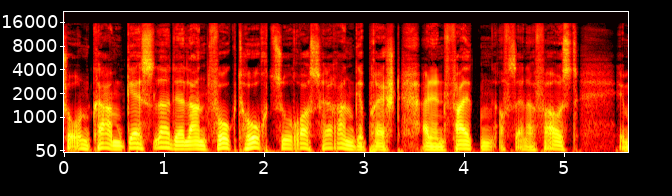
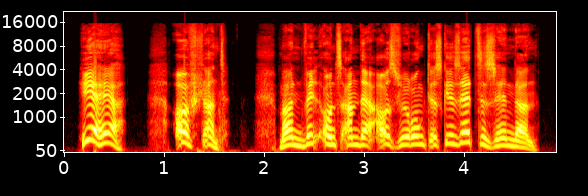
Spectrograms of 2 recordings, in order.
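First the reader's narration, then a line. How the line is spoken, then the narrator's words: Guards shouting loudly. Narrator (German): Als die Wächter dies hörten, schrien sie laut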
